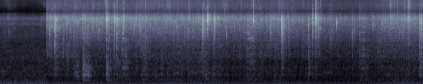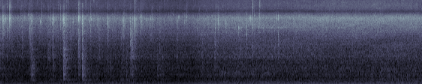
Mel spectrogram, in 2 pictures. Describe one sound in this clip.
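Onions sizzle and crackle loudly in hot oil.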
